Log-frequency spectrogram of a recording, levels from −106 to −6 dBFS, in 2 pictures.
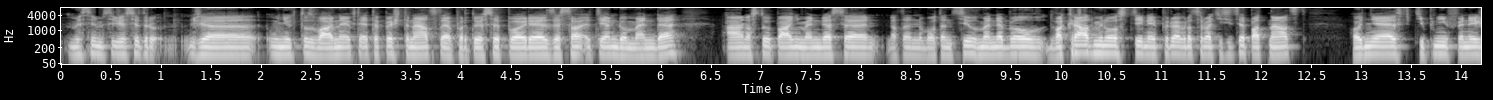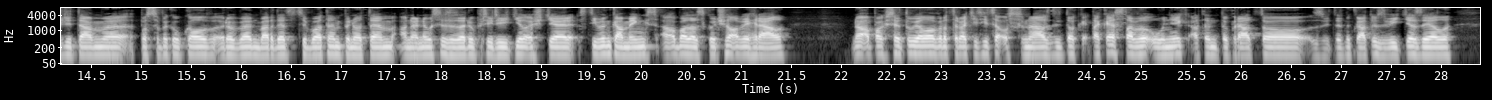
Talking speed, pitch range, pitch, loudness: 180 wpm, 110-115 Hz, 110 Hz, -20 LUFS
